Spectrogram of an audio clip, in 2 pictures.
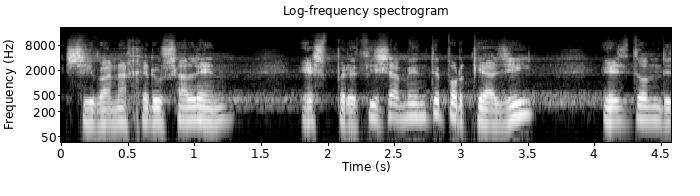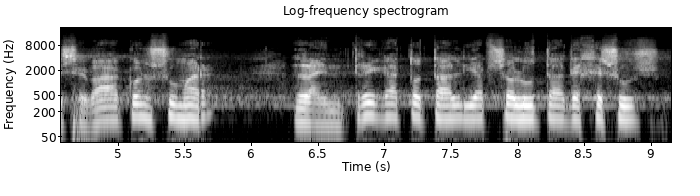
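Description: An older man with a Spanish accent preaching a homily at a lectern, slow and measured with pauses. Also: mid-range voice, sharp tone. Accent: Spanish (Spain). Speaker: priest. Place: large church basilica. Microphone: lectern gooseneck mic. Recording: long church reverb.

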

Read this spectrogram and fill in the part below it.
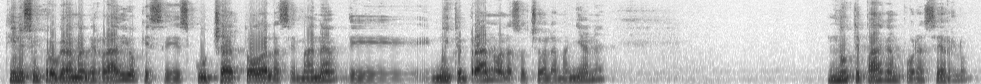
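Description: A man's voice: mid-range voice, a little slow, dark tone. A middle-aged Mexican man hosting a studio interview, asking questions in long, stacked clauses. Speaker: interview host. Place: dark indoor studio.

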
